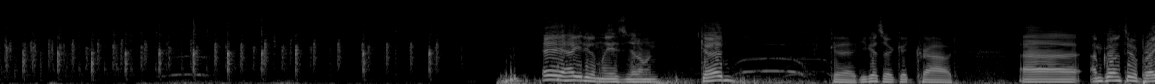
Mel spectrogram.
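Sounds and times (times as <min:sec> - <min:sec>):
audience clapping: 0:00.0 - 0:04.7
speech: 0:05.4 - 0:07.6, 0:08.3 - 0:09.6, 0:10.2 - 0:11.5.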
